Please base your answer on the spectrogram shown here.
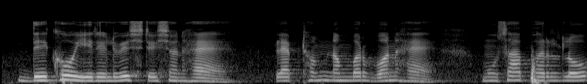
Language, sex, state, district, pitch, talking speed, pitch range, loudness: Hindi, male, Jharkhand, Jamtara, 175 Hz, 110 wpm, 160-185 Hz, -25 LUFS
